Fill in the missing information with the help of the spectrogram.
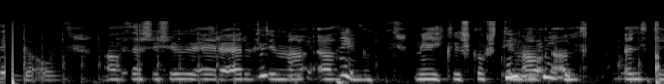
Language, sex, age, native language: Icelandic, male, 18-19, Icelandic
